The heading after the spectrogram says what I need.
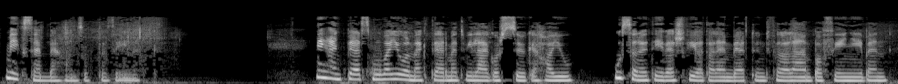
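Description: A woman narrating an audiobook in a steady, measured reading. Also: fairly low pitch, a little hiss or hum. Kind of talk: scripted narration.

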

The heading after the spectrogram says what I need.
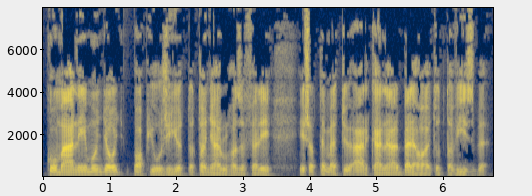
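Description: A man voicing a loud, chattering old village woman in a read story. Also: low-pitched, dry recording, close to an everyday voice. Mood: excited gossip.

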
